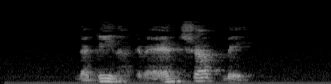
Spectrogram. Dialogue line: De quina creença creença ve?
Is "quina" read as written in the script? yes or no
yes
